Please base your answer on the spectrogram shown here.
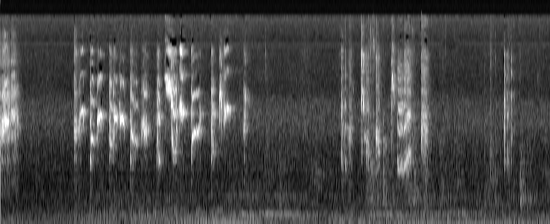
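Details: Three-month-old male pet parrotlet talking, repeating phrases like "Silly Birdie Bird"; a rapid string of high, chirpy, speech-like syllables at about three per second, a pause, then a second scratchier burst.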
